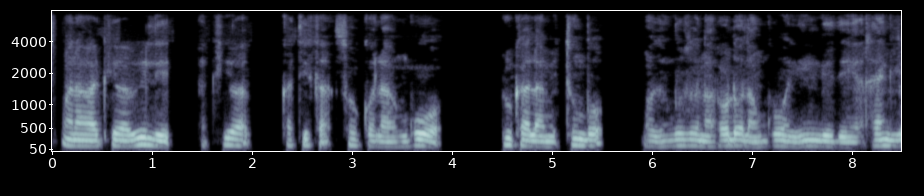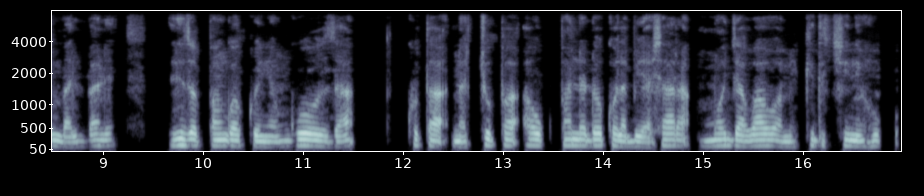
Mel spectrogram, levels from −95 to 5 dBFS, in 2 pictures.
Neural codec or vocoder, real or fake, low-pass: none; real; 7.2 kHz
